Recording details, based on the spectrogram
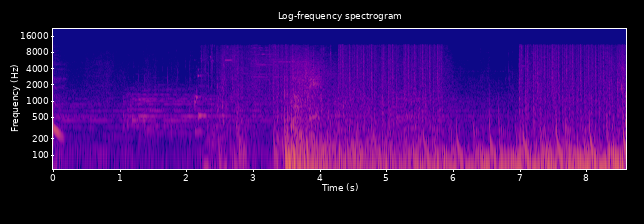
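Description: Rapid gunfire in the action game Genshin Impact, a dense rattling barrage that swells partway through and keeps going over a busy, loud game soundscape.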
